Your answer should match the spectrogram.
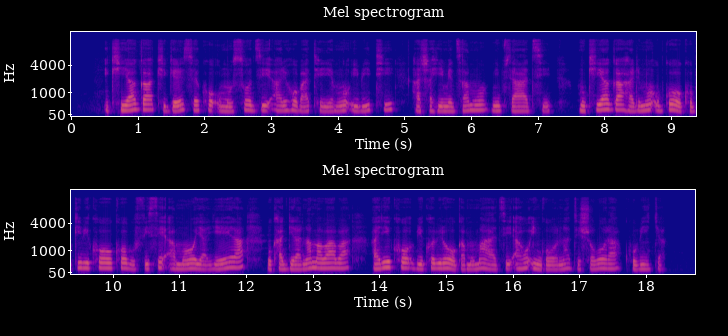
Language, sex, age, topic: Rundi, male, 18-24, agriculture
